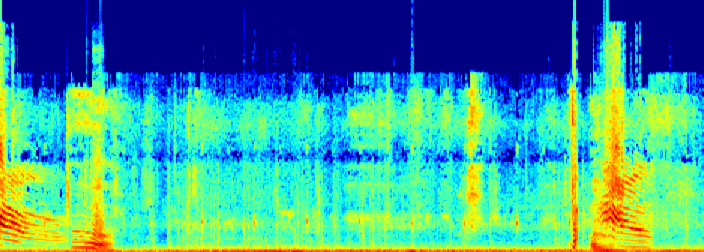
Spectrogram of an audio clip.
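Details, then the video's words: Cat on its first sightseeing trip meows twice, a long falling wail near the start and a shorter bent meow near the end, with heavy low engine-like rumble throughout. "Talkative cat travel for the first time"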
